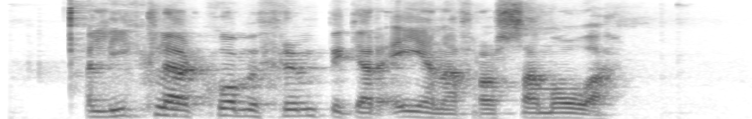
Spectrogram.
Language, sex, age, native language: Icelandic, male, 20-29, Icelandic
